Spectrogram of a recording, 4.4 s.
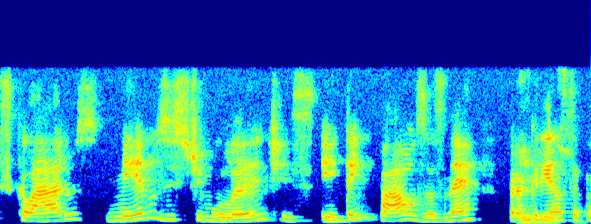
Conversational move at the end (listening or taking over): listening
